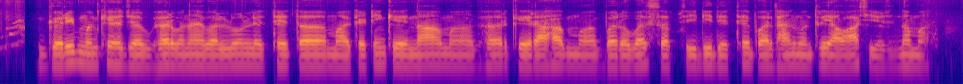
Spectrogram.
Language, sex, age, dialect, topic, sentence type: Chhattisgarhi, male, 18-24, Western/Budati/Khatahi, banking, statement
